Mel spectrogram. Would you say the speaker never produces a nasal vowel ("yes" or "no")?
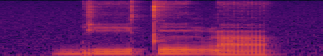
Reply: no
